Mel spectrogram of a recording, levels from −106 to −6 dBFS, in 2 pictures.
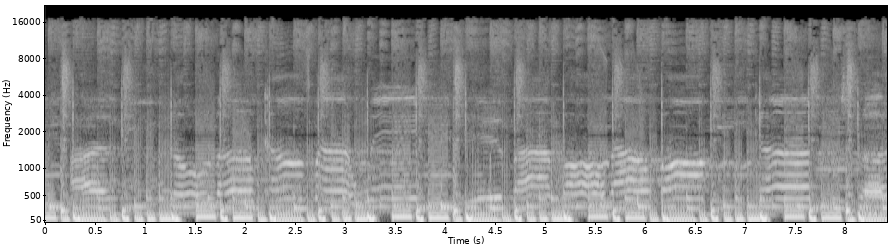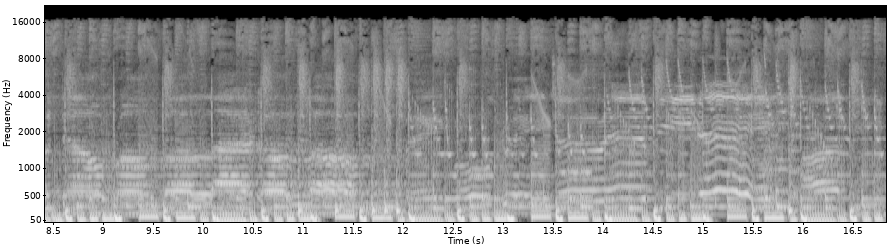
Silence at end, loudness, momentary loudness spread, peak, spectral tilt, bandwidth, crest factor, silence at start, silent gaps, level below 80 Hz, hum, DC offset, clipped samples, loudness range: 0 s; -22 LUFS; 2 LU; -10 dBFS; -5.5 dB/octave; 17.5 kHz; 12 dB; 0 s; none; -24 dBFS; none; under 0.1%; under 0.1%; 1 LU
